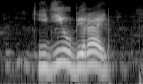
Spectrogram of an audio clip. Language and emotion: Russian, angry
